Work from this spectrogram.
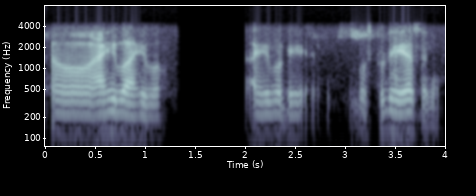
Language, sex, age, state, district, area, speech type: Assamese, male, 18-30, Assam, Jorhat, urban, conversation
